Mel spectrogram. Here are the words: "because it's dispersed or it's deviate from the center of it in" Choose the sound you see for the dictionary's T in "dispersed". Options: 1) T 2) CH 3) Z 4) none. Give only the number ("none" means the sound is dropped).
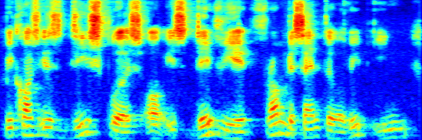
4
